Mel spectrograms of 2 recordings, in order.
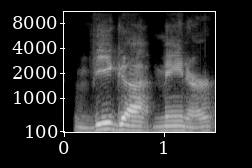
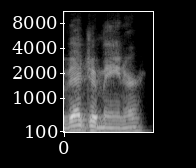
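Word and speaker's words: VegaMainer: It is, you can pronounce it either way. Vega Mainer or Vega Mainer. V-E-G-A-M-A-I-N-E-R.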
